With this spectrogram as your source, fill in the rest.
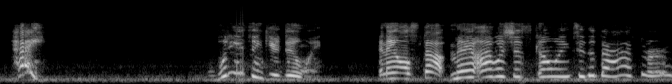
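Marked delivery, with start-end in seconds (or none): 0.1-3.2 strict, stern scolding tone. Retelling walking over to some young people, the speaker quotes their past self in a put-on stern mom voice. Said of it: "I had to put on my mom voice".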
